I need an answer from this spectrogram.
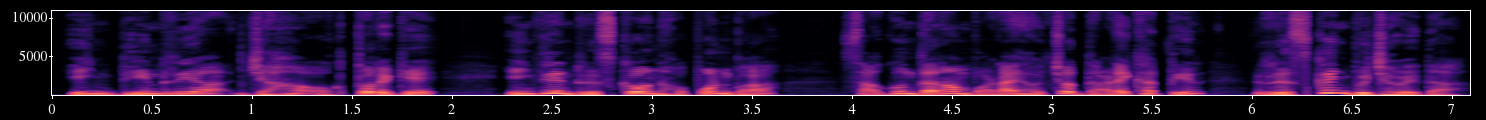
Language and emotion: Santali, happy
